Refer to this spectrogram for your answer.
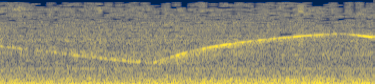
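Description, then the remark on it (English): A fire truck siren wails past during a morning service, its pitch sliding slowly down and then rising again over a steady rumble of traffic noise, with no one talking. “It's like we got a emergency vehicle going by. Fire truck, it looks like.”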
